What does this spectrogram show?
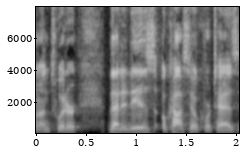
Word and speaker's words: Ocasio-Cortez: Twitter, that it is Ocasio-Cortez. It's not Cortez. You don't get to decide that you're just going to say half of her name.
